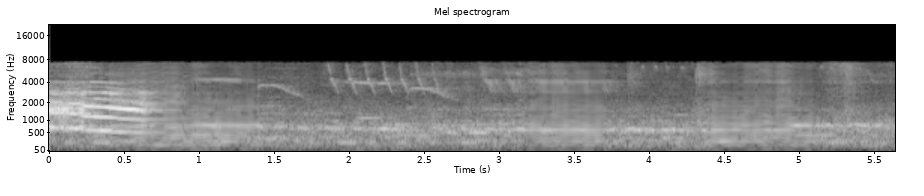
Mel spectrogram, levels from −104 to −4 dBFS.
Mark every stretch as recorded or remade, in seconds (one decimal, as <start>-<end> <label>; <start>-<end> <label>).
0.0-0.4 recorded; 0.4-1.4 remade; 1.4-3.2 recorded; 3.2-3.7 remade; 3.7-4.4 recorded; 4.4-5.1 remade; 5.1-5.6 recorded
